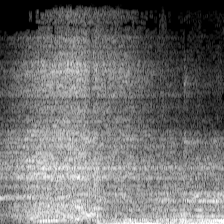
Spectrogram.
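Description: Live rock band starting a song: a high, hissy wash of sound, then about a second in a deep bass note comes in and holds under sustained electric guitar tones.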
